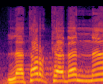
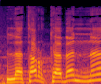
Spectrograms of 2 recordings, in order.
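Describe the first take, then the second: The two takes are said the same way.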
